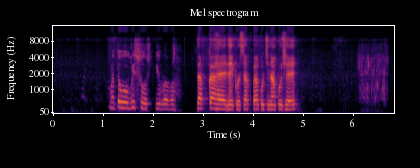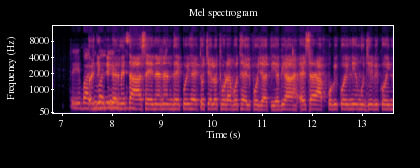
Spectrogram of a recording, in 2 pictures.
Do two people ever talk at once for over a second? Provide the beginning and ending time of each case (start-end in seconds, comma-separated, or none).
none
